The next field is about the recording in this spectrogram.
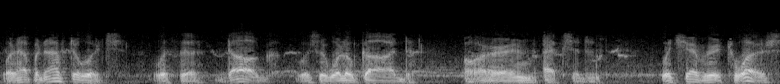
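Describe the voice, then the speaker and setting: Male, lowish voice; measured, fatherly rural lawyer for vintage radio play, slightly noisy, muffled recording. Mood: reassuring. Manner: measured, reassuring. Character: calm, reassuring country lawyer, fatherly. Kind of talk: 1970s radio drama acting. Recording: muffled old radio recording, faint noise.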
